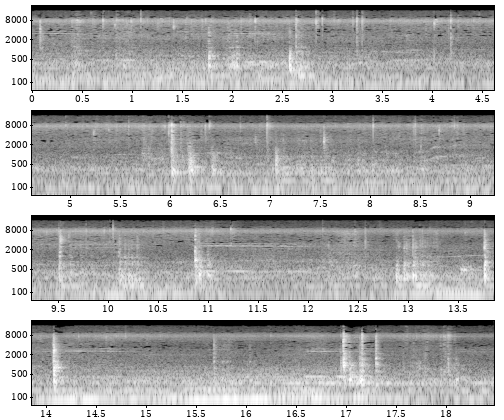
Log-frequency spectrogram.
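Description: Pakoras frying in hot oil give a steady high sizzle throughout, broken by scattered clinks and scrapes of a utensil, with no voices.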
